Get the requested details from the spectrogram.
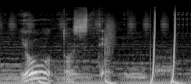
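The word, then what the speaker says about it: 杳として: 正解は、用として。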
